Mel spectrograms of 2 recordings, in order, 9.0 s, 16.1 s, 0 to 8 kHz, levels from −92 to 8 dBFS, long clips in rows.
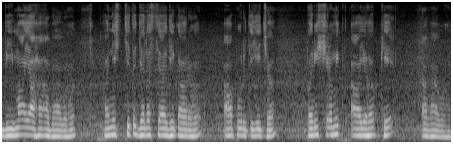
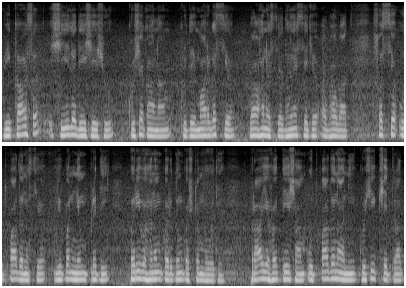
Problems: constant background noise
